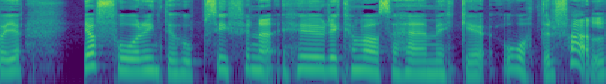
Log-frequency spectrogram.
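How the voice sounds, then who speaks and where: On a very clean recording with a silent background and a dry, close sound with no echo, a woman speaks at a fairly quick pace in a fairly high voice with ordinary pitch variation. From Skåne, Sweden. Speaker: podcast host. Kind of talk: interview.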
